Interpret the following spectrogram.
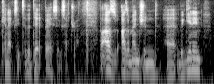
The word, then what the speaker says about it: etc: the etc folder, or the etc folder, however you want to pronounce it. I think Magento people actually pronounce it on the tutorials, pronounce it Etsy, which is pretty cool, but I'm not going to be cool. I'm going to be me, and I'm going to say etc.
